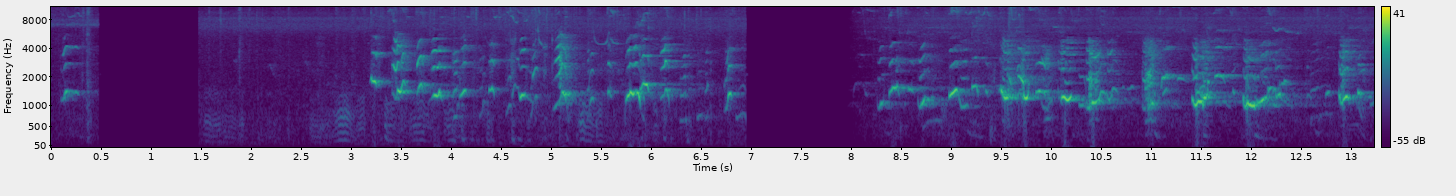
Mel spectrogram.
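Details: Registered Border Collie pups, six to eight weeks old from two litters, working goats for the first time in 2019: bursts of high, harmonic yips and barks come in dense clusters. A short silent gap splits the clip, and a man's voice is heard in the background.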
